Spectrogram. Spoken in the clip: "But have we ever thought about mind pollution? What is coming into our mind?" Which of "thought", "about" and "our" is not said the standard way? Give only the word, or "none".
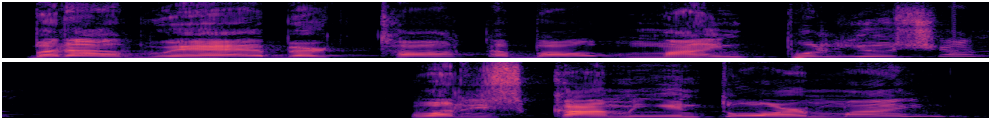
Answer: thought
